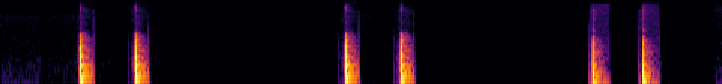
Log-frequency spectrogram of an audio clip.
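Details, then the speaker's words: Patient lying on right side (right lateral decubitus), finger percussion along the mid-axillary line starting high on the chest: three pairs of quick, low, hollow taps; normal resonant pulmonary percussion note. "la percusión sigue la línea medio axilar comenzamos bien arriba y escuchamos la sonoridad pulmonar"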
